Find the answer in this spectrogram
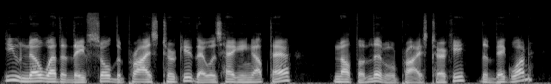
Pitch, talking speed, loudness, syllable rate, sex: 120 Hz, 230 wpm, -19 LUFS, 6.7 syllables/s, male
